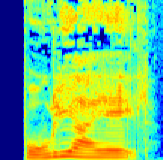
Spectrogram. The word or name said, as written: boligareal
